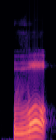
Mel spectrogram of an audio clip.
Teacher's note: ketika berharokat fathah dia tidak dibaca dengan terdengar seperti vokal vokal A, tapi terdengarnya seperti vokal O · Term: huruf yang tebal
